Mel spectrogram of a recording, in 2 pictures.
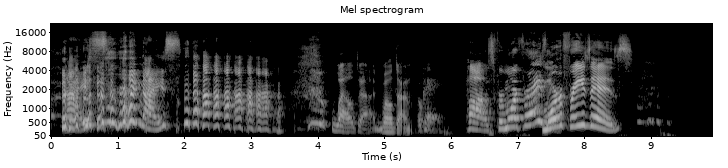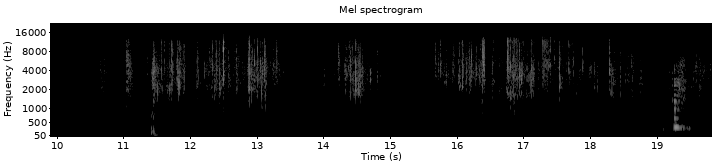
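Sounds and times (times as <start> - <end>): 
laughter: 0.0 - 3.5
speech: 0.2 - 8.8
crisp paper crumpling and crinkling for ASMR: 10.4 - 19.8.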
